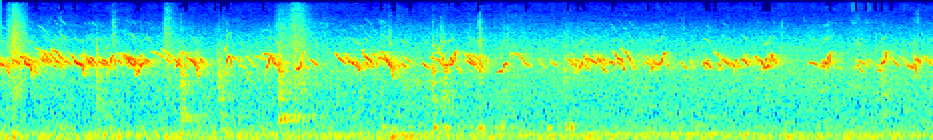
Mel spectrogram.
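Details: Baby chickens dyed in colours calling from thirst for water: many overlapping high, sliding peeps with no pause, plus a few faint clicks and bumps behind.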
